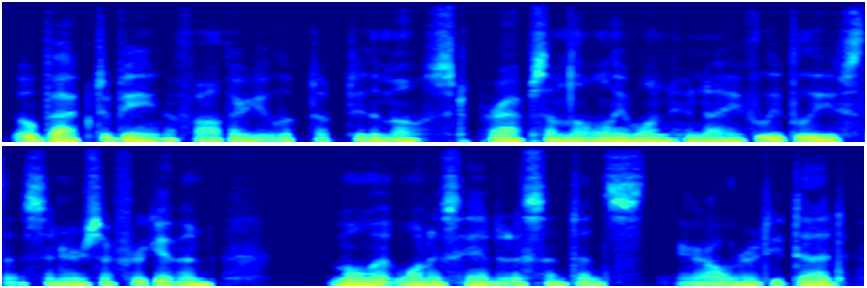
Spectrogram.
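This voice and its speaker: Creaky-voiced, husky male gaming streamer. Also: fairly high pitch, no room sound. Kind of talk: game playthrough, reading text aloud and commenting casually. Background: soft game music.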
